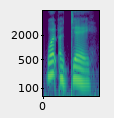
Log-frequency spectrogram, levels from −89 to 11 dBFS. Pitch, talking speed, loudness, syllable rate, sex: 165 Hz, 180 wpm, -19 LUFS, 3.6 syllables/s, female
